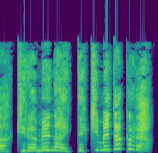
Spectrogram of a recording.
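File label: variable chant, Japanese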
